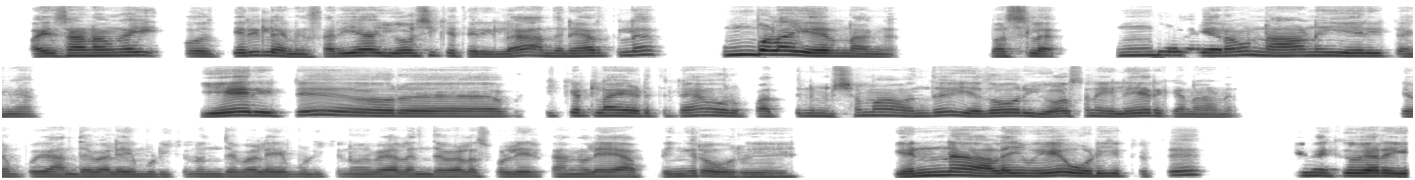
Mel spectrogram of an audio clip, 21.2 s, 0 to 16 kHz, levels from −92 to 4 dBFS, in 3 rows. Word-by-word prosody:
வயசானவங்கை 185 +5 +4 0.2
ஓ - - -5 0.2
தெரியல 195 0 +2
எனக்கு 135 -5 -3
சரியா 180 +5 +4 0.2
யோசிக்கத் 180 -3 -2
தெரியல. 145 +2 -1
அந்த 170 -2 -2
நேரத்தில 180 +6 -1 0.4
கும்பலா 255 +2 +7
ஏறினாங்க 165 -4 +3 0.6
பஸ்ல. 155 +2 0 0.4
கும்பலா 215 +2 0 0.2
ஏறவும், 215 +3 +2
நானும் 200 +2 +2
ஏறிட்டேங்க. 160 -4 -1 1.0
ஏறிட்டு 210 0 +3 0.4
ஒரு 170 -1 +1 0.6
டிக்கெட்லாம் 185 +1 -1
எடுத்துட்டேன். 170 +4 -5
ஒரு 175 - -2
10 155 +2 -7
நிமிஷமா 190 +6 -4
வந்து 170 +4 -4 0.2
ஏதோ 170 +3 0
ஒரு 180 - -1
யோசனையிலே 165 +1 -2
இருக்கேன் 155 -4 -6
நானு. 135 0 -7 0.8
"சீக்கிரம் 150 -2 -7
போய் 150 0 -2
அந்த 140 - -4
வேலைய 145 +1 -1
முடிக்கணும், 140 +1 -9
இந்த 140 -1 -6
வேலைய 145 +1 -2
முடிக்கணு. 135 +1 -9
அந்த 135 - -4
வேல, 140 0 -3
இந்த 135 -1 -4
வேல 140 +1 -3
சொல்லியிருக்காங்களே!" 140 0 -4
அப்டிங்கிற 150 +4 -5
ஒரு 125 -1 -5 0.8
எண்ண 210 +4 +4 0.2
அலையே 170 +3 +4
ஓடிகிட்டு 165 -1 0
இருக்கு. 225 +9 -4 0.6
எனக்கு 185 -1 +1
வேற 175 - +6
170 Hz, 140 wpm, -23 LUFS, 145-190 Hz, 1.0 s, கும்பலா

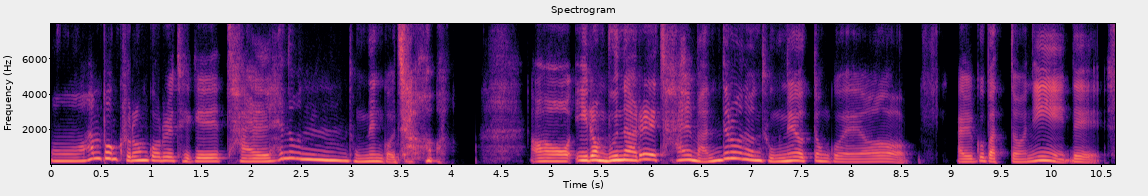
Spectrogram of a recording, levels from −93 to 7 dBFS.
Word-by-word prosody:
어 200 - -4 0.3
1 330 +4 -1
번 340 -2 +2
그런 235 -2 +1
거를 215 -2 -2
되게 185 -1 -3
잘해 180 - -3
놓은 275 -10 +2
동네인 185 -1 -2
거죠. 140 -5 -2 1.2
어. 185 0 0
이런 235 -1 +6
문화를 255 +4 +6
잘 260 -1 -1
만들어 235 - +1
놓은 260 -5 +2
동네였던 200 -1 -1
거예요. 155 -1 -7 0.5
알고 160 +5 -4
봤더니 175 +2 -1
네. 155 -5 -5
200 Hz, 235 characters per minute, -22 LUFS, 175-240 Hz, 1.2 s, 이런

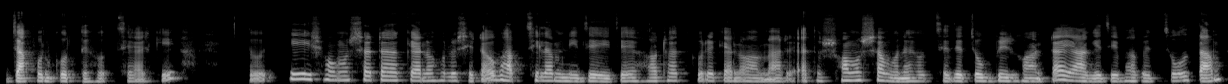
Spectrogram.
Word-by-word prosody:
যাপন 145 +2 +6
করতে 155 -2 +1
হচ্ছে 135 - -7 0.2
আরকি। 75 0 -3 0.8
তো - - -1 0.4
এই 250 - +5 0.2
সমস্যাটা 195 -1 0 0.2
কেন 170 -1 +3
হলো 175 -1 -1
সেটাও 150 -1 +1
ভাবছিলাম 175 -1 0
নিজেই 150 0 +2
এই - - -1
যে, 150 - +2 0.2
হঠাৎ 165 +2 -2
করে 170 - 0
কেন 75 - +1 0.2
আমার 75 0 0 0.2
এতো 160 +1 -6 0.2
সমস্যা 185 +1 +2
মনে 145 0 +3
হচ্ছে। 150 0 -8
যে, 155 - +6
চব্বিশ 155 0 +3
ঘন্টায় 145 +8 +2
আগে 145 -1 +2
যেভাবে 150 0 0 0.2
চলতাম 165 -3 +3
155 Hz, 135 wpm, -24 LUFS, 145-180 Hz, 0.8 s, যাপন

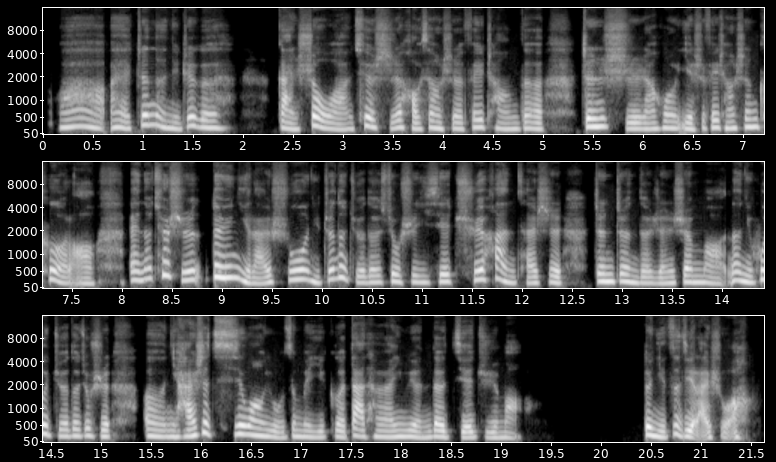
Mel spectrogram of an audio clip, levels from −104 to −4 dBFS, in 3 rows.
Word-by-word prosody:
哇， 220 -2 -2
哎， 205 -3 -1
真 285 +8 +1
的， 255 -6 -1
你 180 -3 -2
这 260 +9 +1
个 200 -3 0 0.6
感 185 -6 0
受 210 +4 +4
啊， 160 -1 -3
确 250 +7 +2
实 200 -1 -4
好 190 -5 -1
像 185 +2 -1
是 175 +1 -3
非 215 +6 -2
常 170 -4 -6
地 175 -1 -1 0.4
真 235 0 +5
实， 175 -6 -3
然 170 +1 -2
后 190 +1 0
也 170 -2 0
是 165 +5 -8
非 210 +2 0
常 190 -2 -2
深 225 +4 0
刻 230 -6 +1
了 - - -5
啊。 155 -1 -3 0.3
哎， 250 - +1
那 270 +4 0
确 385 +5 +2
实 255 -4 +1
对 335 -2 +8
于 325 - +5
你 245 - +2
来 160 +2 -1
说， 265 +7 +1
你 200 -6 -1
真 270 +10 0
的 320 -1 +2
觉 180 -8 -4
得 185 +1 -1
就 200 +2 -1
是 190 +1 -6
一 185 - -4
些 205 +4 0
缺 255 +6 0
憾 220 -7 0
才 170 -1 -3
是 170 0 -2 0.3
真 215 -1 +4
正 205 -3 +1
的 170 -1 -2
人 165 +1 -3
生 190 +2 +2
吗？ 175 -4 -2
那 240 - +1
你 210 -4 +3
会 255 +8 +3
觉 190 -3 -3
得 195 +1 -1
就 205 +2 -2
是， 180 -1 -1 0.3
呃， 190 -3 0
你 175 0 -1
还 185 +3 +3
是 285 +5 +3
期 250 +2 0
望 215 -5 +4
有 160 -4 -2
这 185 +4 -4
么 175 -1 -1
一 160 -1 -3
个 170 0 -2
大 195 -1 +3
团圆 170 -2 -1
的 175 -2 +5
结 160 -1 -1
局 150 -2 -6
吗？ 150 0 -5 1.3
对 230 - +9
你 175 -5 +3
自 245 +10 -1
己 180 -3 +5
来 150 - +1
说 155 - -5
啊。 - - -3
185 Hz, 250 characters per minute, -20 LUFS, 170-220 Hz, 1.3 s, 对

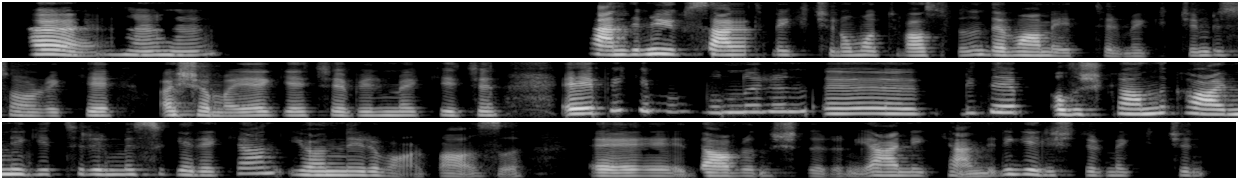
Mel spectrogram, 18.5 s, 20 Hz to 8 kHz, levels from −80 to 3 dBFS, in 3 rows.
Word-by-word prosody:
Eee 225 -6 +6
Hı 215 - -3
hı. 210 +4 -5 1.9
Kendini 235 +3 +7
yükseltmek 220 -3 +3
için, 215 -2 -14
o 195 - -4
motivasyonu 195 +1 -3
devam 190 -1 +2
ettirmek 160 -2 -13
için, 180 +4 -11
bir 205 - -13
sonraki 185 -1 -4 0.2
aşamaya 195 -3 0
geçebilmek 190 0 -5
için. 195 +1 -5 0.3
Eee, 275 +2 +9
peki 440 -2 -5
bu 375 +1 -18
bunların, 365 +3 -4
ııı, 275 -1 +2 0.2
bir 305 0 -12
de 335 -1 0
alışkanlık 255 +5 +2
hâline 250 -2 +6
getirilmesi 235 0 -6
gereken 225 +8 -5
yönleri 200 -3 0
var, - - -13
bazı, - - -8 0.4
eee, 160 0 -1
davranışların. 160 -4 -1
Yani, 180 -1 -2
kendini 160 - -5
geliştirmek 195 -5 -7
için, 190 0 -16
205 Hz, 115 wpm, -24 LUFS, 185-245 Hz, 1.9 s, Eee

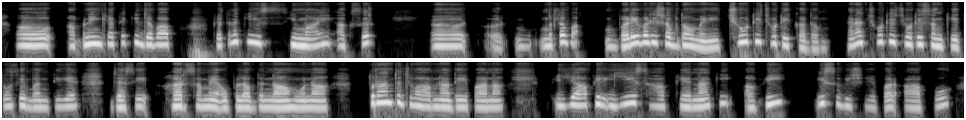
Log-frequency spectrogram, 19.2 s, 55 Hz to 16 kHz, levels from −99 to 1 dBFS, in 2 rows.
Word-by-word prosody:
अ, 205 0 +4 0.2
अपने 225 +5 +4
ही 245 - +7
कहते 235 +2 -4
हैं - - -19
कि 270 - +3
जब 225 -1 +2
आप 220 0 +2 0.2
कहते 200 +5 -9
हैं - - +1
ना - - +7
कि 280 -3 +5
सीमाएँ 220 -3 +1
अक्सर 245 +7 -2 0.6
अ - - -1
अ, 195 -4 -1 0.4
मतलब 240 +6 +2 0.3
बड़े-बड़े 245 +10 +5
शब्दों 215 -5 +2
में 165 - +3
नहीं, 165 +2 +1
छोटे-छोटे 280 -6 +2
कदम, 145 -3 -6 0.2
है - - -2
ना? 260 - +4
छोटे-छोटे 265 -5 +1
संकेतों 190 -4 0
से 205 +1 -1
बनती 170 +1 -4
है। 190 +1 -2 0.3
जैसे 175 +2 -2 0.2
हर 190 -1 +4
समय 180 -1 0
उपलब्ध 165 +1 -1
ना 165 -1 +3 0.2
होना, 165 0 +2 0.4
तुरंत 270 +1 +6
जवाब 185 -4 -1
ना 175 -1 +2
दे 175 0 -1
पाना 165 0 0 0.5
या 210 +2 +1
फिर 235 -3 +2
ये 215 +7 +1
साफ 190 -7 -9
कहना 180 +1 +1
कि 255 +5 -7
अभी 230 - +1 0.3
इस 250 0 -2
विषय 185 -5 -8
पर 170 +1 -3
आपको 165 +7 -7
195 Hz, 160 wpm, -23 LUFS, 175-240 Hz, 0.6 s, ही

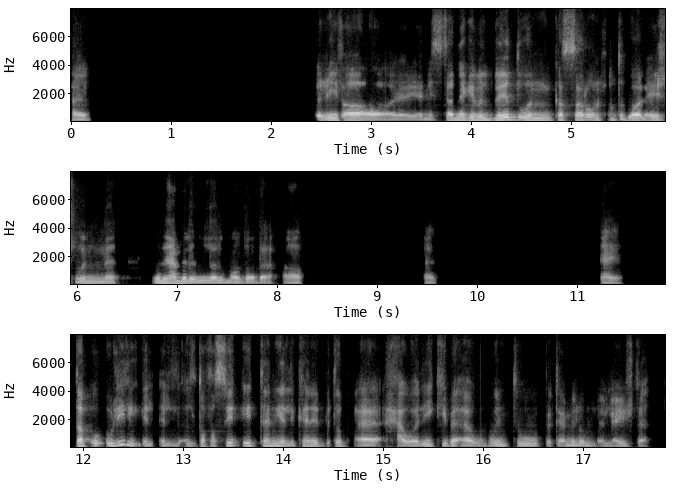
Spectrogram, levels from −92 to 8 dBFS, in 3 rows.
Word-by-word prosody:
ح 100 0 0 2.3
رغيف 130 +2 +3
آه 125 -5 +6
آه - - -1
يعني 110 +2 -5
استنى 135 +7 +2
أجيب 145 +2 +1
البيض 160 +6 +5
ونكسّره 145 +2 +2
ونحطه 155 -1 -3
جوا 135 -1 +8
العيش 160 +6 -1
ون 125 -5 -2 0.4
ونعمل 135 0 +2
ال 110 -1 +1
الموضوع 110 +1 -1
ده، - - -3
آه. 90 -1 -6 1.2
أ 85 +1 -11 1.7
أيوه، 85 -2 -7 0.4
طَب 160 -2 +6
ق - - -15 0.2
قولي 170 +10 +1
لي 235 - 0
ال 115 -1 -8
ال 105 0 -10
التفاصيل 120 - -3
إيه 185 - +3
التانية 165 -4 0
اللي 105 -4 -5
كانت 125 0 -4
بتبقى 115 -4 -2
حواليكِ 95 +7 -3
بقى 110 -2 +1
وأنتم 115 +4 -5
بتعملوا 110 -2 -4
ال 85 -4 -10
العيش 80 +2 -8
ده؟ - - -10
120 Hz, 130 wpm, -23 LUFS, 105-145 Hz, 2.3 s, جوا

